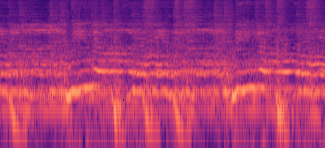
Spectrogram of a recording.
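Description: Live band playing a pop song, a woman singing long held notes into a microphone over electric bass and drum kit.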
